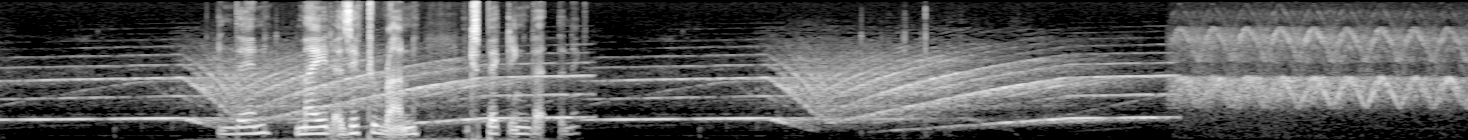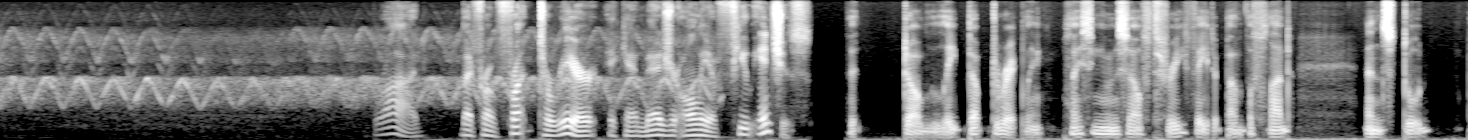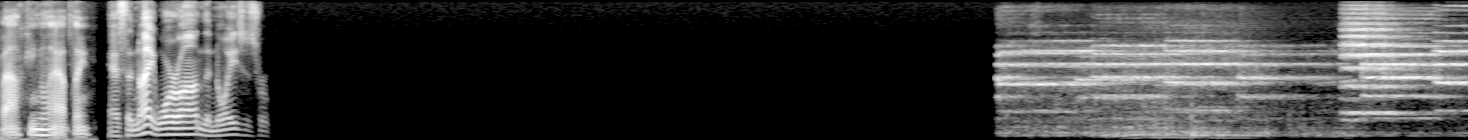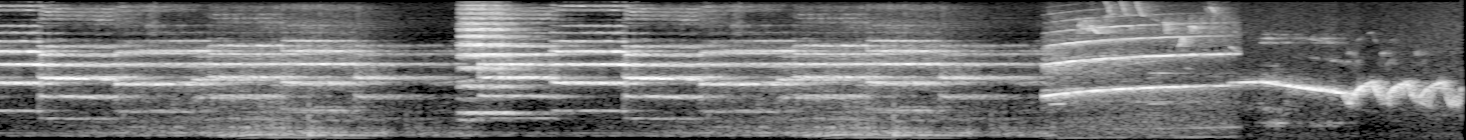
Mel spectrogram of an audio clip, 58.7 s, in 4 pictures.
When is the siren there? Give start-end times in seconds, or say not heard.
0.0-22.0, 39.4-58.6.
